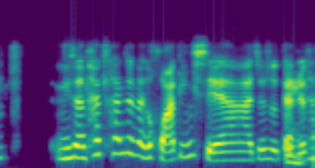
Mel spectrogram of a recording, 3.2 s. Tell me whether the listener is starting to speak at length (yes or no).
no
